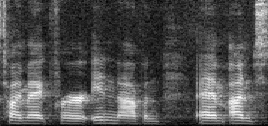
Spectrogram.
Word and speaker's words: Navan: And very quickly, the Irish Cesar, which is at Navan this year, my local track, pronounced Navan if you're from Navan. It's a couple of A's.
